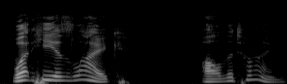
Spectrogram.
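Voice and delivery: ordinary talk, nothing marked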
